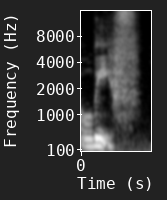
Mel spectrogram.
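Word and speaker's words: Leif: chewy plays Nintendo that a certain character is pronounced leaf oh oh mic drop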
